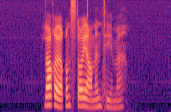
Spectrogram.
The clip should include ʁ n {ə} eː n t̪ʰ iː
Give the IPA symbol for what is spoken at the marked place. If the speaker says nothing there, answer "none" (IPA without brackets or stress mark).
ə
